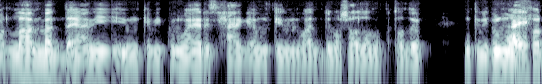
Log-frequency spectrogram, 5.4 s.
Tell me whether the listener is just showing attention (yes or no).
yes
